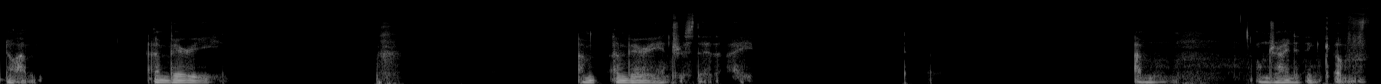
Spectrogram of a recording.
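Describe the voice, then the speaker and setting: A man playing a gentle, earnest vampire lover in an intimate audio roleplay, speaking in a halting, stammering, breathy near-whisper. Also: no echo, clean studio sound, heavily acted. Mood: flustered, anxious. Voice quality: breathy, gravelly low voice.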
